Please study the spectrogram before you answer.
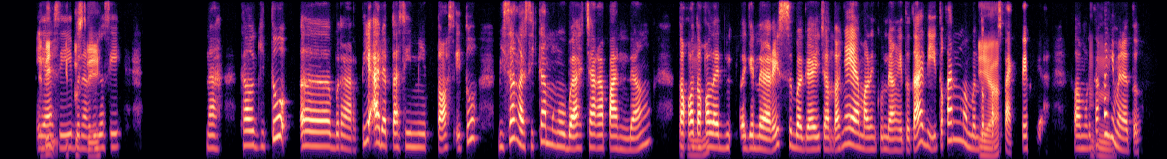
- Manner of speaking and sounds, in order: none
- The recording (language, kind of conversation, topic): Indonesian, podcast, Apa pendapatmu tentang adaptasi mitos atau cerita rakyat menjadi film?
